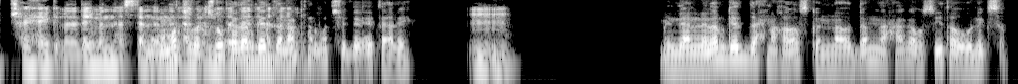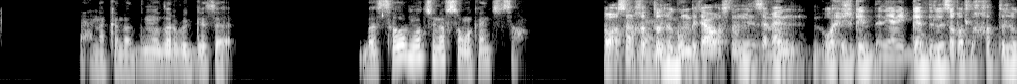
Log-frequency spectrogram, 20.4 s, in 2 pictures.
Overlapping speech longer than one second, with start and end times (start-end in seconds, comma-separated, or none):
1.5-3.2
